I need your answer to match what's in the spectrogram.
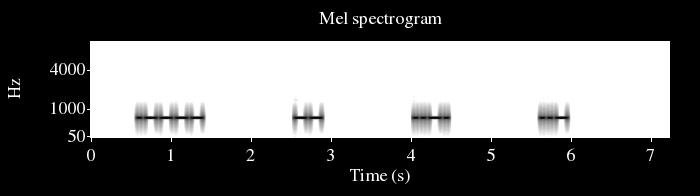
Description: Morse code, heard as a keyed tone, about 25 wpm, spaced as for 7 wpm, 700 Hz. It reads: 1MFU
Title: USA Call Signs - 6 Characters - 8x Character Spacing - 25wpm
